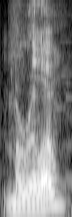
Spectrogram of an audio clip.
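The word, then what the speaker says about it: Murillo: Uh, Marillo, you know, that's good. It rhymes with Brillo.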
